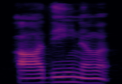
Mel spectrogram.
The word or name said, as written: adeenava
